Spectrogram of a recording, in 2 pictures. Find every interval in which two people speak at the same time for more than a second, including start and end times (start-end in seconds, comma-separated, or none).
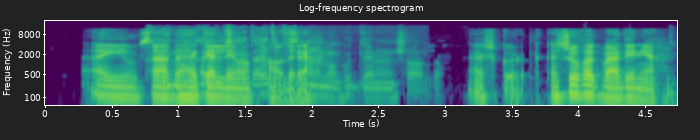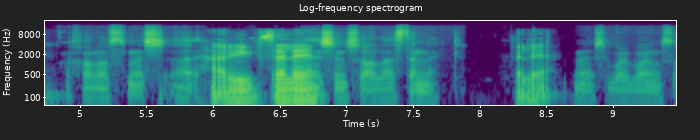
0.8-2.3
